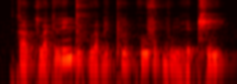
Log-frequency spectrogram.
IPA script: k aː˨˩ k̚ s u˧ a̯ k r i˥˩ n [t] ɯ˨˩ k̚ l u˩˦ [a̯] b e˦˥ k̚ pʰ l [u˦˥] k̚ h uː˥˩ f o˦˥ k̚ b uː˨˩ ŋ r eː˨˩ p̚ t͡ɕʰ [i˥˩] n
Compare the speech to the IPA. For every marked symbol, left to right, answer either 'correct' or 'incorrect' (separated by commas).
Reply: correct, correct, correct, correct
